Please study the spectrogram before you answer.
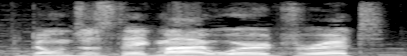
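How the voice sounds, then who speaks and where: A man's voice: mid-range voice, normal speed, pushed and bright, soft background music. A man playing an old-time commercial announcer, reading a scripted radio ad with an emphatic, theatrical salesman delivery. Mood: theatrical, salesy.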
